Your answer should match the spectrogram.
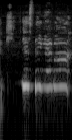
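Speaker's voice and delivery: put-on high doting coo over her baby; gushing baby talk. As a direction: coo it like a proud mum. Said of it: "I know I'm biased".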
